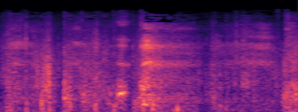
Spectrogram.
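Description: Footsteps scuffing and knocking over a rocky, gravelly trail, an uneven run of short irregular knocks, with rubbing and bumping of the hand-held phone.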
